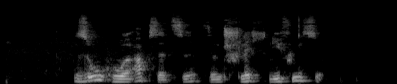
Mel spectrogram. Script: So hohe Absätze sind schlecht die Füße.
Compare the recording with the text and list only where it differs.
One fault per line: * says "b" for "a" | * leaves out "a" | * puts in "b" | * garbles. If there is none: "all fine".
all fine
